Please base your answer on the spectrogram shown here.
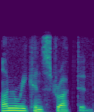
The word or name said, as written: unreconstructed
